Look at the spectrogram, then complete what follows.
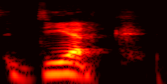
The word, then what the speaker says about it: Dirk: not Dirk. It's Dirk. that's correct. But So it's I've been saying okay. it wrong. And I don't think anybody outside of Germany can pronounce this very well. I mean, it takes effort for somebody not talking German to make this Dirk sound.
